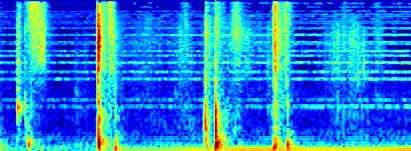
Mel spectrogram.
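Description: Several dull thuds, mostly in close pairs, over a low, steady musical drone from a horror film soundtrack.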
